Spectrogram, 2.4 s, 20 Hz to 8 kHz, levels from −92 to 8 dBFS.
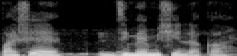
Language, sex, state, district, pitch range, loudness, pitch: Bengali, female, Assam, Hailakandi, 195-225 Hz, -13 LUFS, 220 Hz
